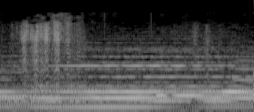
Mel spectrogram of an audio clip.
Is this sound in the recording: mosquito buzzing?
no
